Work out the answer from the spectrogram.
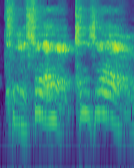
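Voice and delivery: very high, loud French "croissant"; exaggerated Frenchified kwah-sahn; mock French accent. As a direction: ridicule the French pronunciation. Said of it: "pronounce everything like he's French".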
